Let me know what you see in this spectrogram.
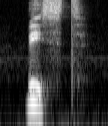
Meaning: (interjection) sure; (adverb) 1. with certainty, certainly (often after someone has expressed doubt) 2. apparently; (adjective) indefinite neuter singular of viss
- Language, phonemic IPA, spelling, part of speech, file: Swedish, /vɪst/, visst, interjection / adverb / adjective, Sv-visst.ogg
